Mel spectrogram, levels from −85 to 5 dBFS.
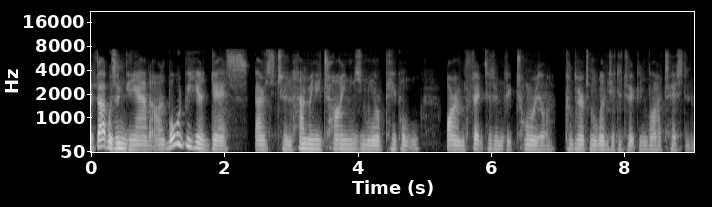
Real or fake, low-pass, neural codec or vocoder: fake; 7.2 kHz; autoencoder, 22.05 kHz, a latent of 192 numbers a frame, VITS, trained on one speaker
